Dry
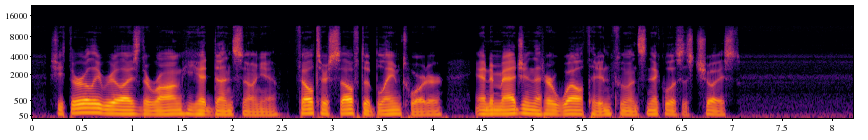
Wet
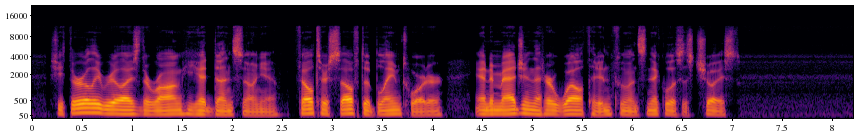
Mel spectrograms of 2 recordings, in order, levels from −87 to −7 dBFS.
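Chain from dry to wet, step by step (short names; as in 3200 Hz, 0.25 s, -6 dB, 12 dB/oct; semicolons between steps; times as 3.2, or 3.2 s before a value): HPF 110 Hz 12 dB/oct; gain -1.5 dB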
